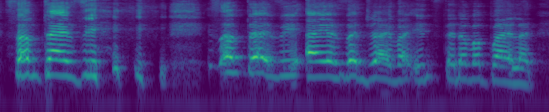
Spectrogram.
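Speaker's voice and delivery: cracking up mid-sentence; laughing helplessly. Real, not acted. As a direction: try to get the joke out through real laughter. Retries joke while still laughing.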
